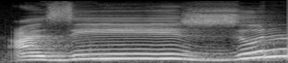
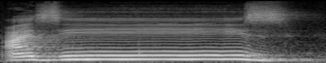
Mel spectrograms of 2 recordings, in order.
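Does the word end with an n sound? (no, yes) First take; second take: yes; no. First: The word ends with an audible n sound. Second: The word ends without any n sound. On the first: The reading continues into the next word. "Kalau kita membacanya kita diteruskan ... ada nunnya terdengar" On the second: The reading stops at this word. "Karena membacanya kita berhentikan"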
